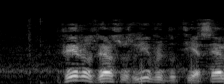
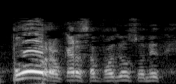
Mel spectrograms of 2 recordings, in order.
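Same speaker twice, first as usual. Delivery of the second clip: loud, high-pitched swearing exclamation that eases off; amazed outburst; 4 semitones higher, 13 dB louder than usual. Retold or imitated. Teacher recalling his reaction to a well-made sonnet, amazed. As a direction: burst out in impressed disbelief.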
